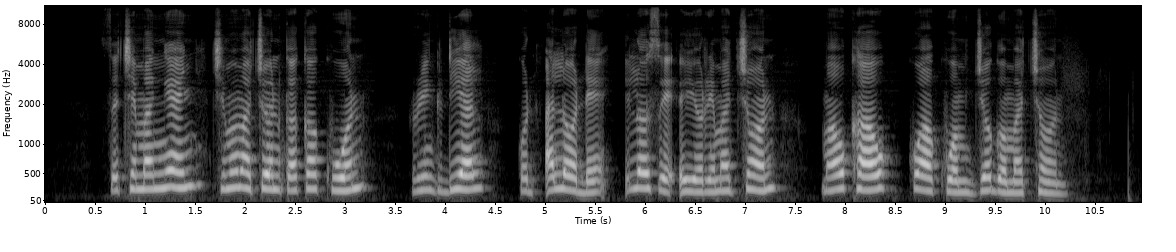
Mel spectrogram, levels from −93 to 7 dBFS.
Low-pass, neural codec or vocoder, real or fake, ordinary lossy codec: none; none; real; none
